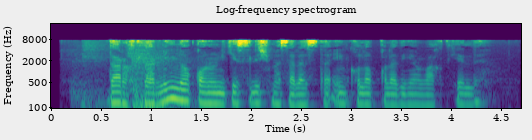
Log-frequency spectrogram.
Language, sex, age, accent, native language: Uzbek, male, 18-24, Farg'ona, Uzbek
